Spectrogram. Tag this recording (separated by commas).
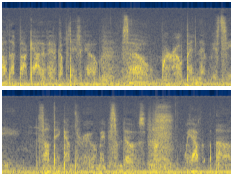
Speech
